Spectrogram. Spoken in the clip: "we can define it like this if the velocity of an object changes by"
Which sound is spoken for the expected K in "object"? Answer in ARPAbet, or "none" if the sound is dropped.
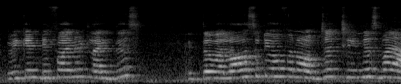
K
